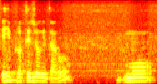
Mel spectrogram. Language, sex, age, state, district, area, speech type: Odia, male, 45-60, Odisha, Nabarangpur, urban, spontaneous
